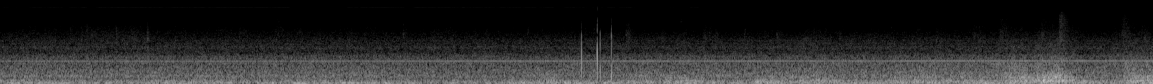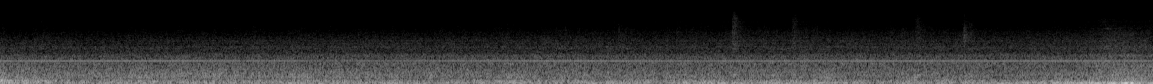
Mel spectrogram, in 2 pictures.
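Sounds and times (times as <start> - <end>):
thin whine: 0.0 - 7.0
train rumble: 0.0 - 7.0, 21.8 - 23.0
sharp clicks: 0.1 - 7.0.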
